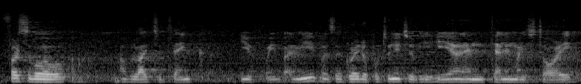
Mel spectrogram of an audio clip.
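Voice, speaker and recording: A man from Brazil, earnestly telling his story on a panel, his voice dropping quiet at the ends of phrases. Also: mid-range voice, little pitch movement, quick pace. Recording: echoey hall with faint noise.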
